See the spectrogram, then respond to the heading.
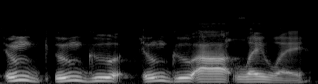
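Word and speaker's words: Uiagalelei: But um, yeah, the only reason I it's Ungu Ungu Lele is how you pronounce it. I'm pretty sure,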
